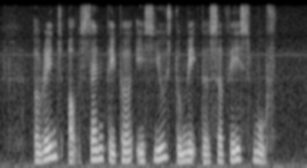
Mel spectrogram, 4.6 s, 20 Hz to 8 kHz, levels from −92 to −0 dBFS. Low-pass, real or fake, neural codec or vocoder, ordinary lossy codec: 7.2 kHz; real; none; none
